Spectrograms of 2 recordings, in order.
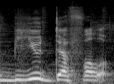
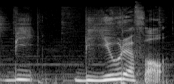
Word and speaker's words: beautiful: In one of my last videos, we talked about the word beautiful, which actually is pronounced as beautiful. It's almost D that is almost an R. It's beautiful.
